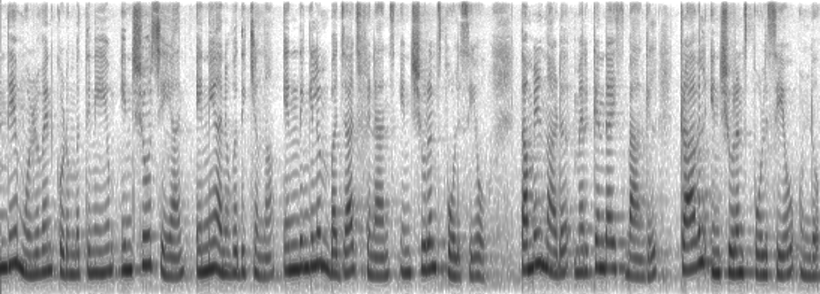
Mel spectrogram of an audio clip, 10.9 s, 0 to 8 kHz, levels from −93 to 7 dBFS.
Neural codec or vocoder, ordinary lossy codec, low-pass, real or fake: none; none; none; real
